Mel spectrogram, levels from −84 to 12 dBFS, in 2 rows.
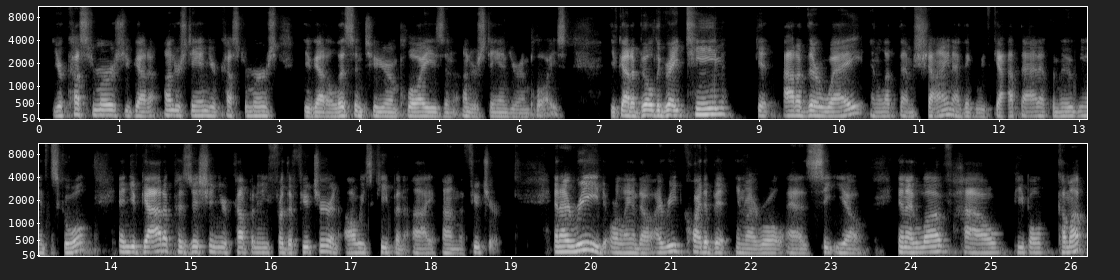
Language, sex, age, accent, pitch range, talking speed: English, male, 40-59, American, 125-150 Hz, 190 wpm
